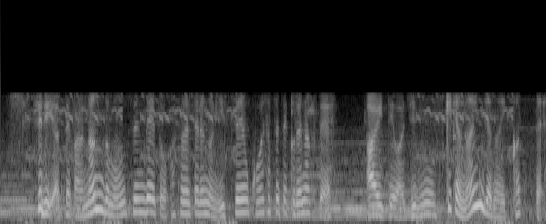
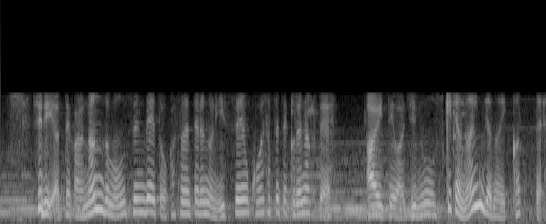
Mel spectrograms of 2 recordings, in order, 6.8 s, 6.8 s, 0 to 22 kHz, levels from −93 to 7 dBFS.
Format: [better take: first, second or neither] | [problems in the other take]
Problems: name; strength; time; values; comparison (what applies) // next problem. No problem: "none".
second | background sound (Bird); 16 dB below the speech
